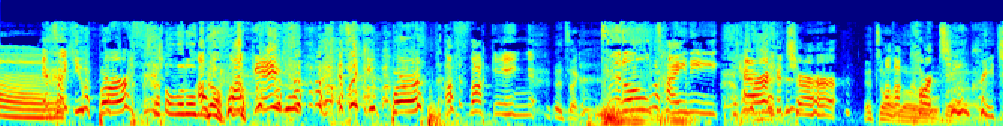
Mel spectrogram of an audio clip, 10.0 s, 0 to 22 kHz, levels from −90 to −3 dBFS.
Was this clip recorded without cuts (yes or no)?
yes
